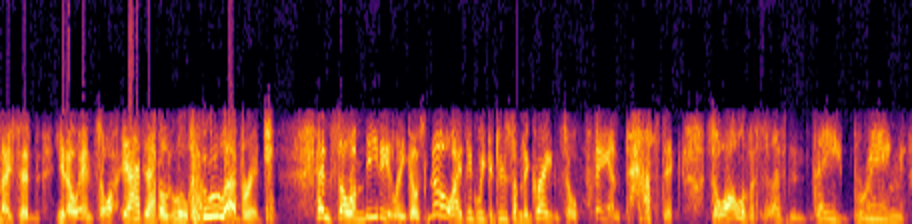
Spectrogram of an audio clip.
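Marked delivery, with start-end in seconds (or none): 4.3-5.5 quick, raised, louder retold reply; suddenly eager. Agent won over by Jimmy Johnson connection, suddenly eager. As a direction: imitate an agent jumping at the chance.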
